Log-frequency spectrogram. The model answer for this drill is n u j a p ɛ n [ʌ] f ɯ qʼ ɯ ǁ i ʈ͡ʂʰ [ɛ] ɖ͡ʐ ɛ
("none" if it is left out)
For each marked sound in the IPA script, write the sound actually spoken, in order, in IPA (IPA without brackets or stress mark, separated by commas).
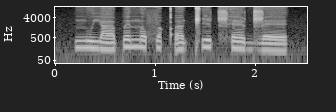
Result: ʌ, ɛ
